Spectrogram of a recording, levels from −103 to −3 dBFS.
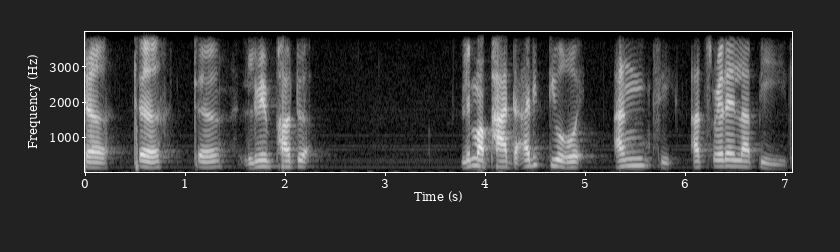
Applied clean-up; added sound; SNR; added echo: none; none; none; none.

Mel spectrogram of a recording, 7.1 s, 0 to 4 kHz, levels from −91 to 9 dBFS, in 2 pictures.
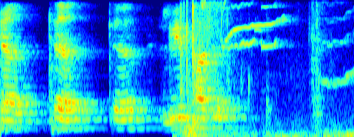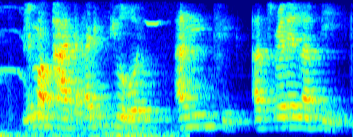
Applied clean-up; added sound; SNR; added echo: none; Squeak; 9 dB; reverberation time 0.6 s.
